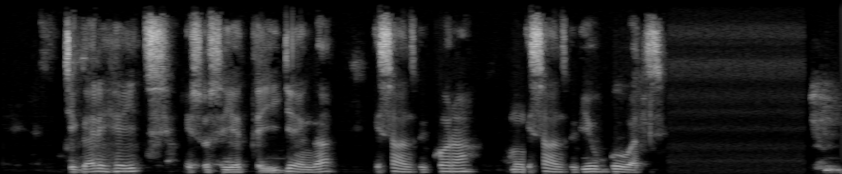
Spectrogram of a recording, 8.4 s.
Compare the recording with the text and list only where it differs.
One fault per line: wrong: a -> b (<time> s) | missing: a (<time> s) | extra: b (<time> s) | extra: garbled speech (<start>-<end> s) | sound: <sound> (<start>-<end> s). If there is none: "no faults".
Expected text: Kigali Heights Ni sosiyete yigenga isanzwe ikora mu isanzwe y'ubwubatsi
no faults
